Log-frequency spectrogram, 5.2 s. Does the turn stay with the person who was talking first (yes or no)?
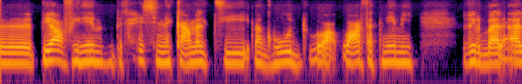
yes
